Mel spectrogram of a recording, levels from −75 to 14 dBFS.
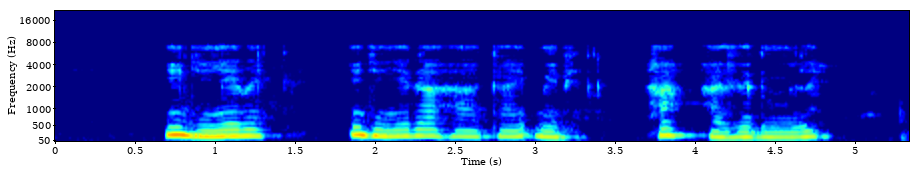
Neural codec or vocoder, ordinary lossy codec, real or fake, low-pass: none; none; real; 7.2 kHz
